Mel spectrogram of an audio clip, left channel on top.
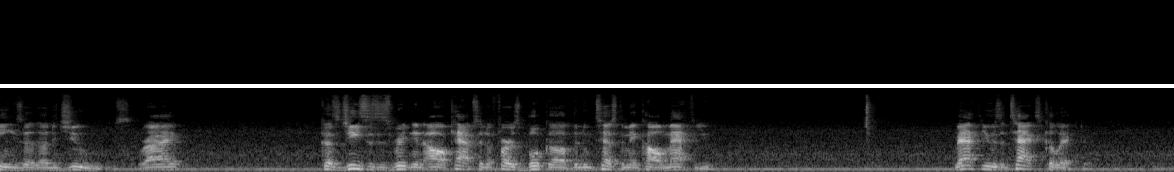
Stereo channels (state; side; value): silent; left; 59 dB below the other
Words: of the Jews, right? Because Jesus is written in all caps in the first book of the New Testament called Matthew. Matthew is a tax collector.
